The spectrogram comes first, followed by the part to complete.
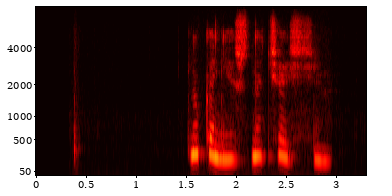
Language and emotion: Russian, neutral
